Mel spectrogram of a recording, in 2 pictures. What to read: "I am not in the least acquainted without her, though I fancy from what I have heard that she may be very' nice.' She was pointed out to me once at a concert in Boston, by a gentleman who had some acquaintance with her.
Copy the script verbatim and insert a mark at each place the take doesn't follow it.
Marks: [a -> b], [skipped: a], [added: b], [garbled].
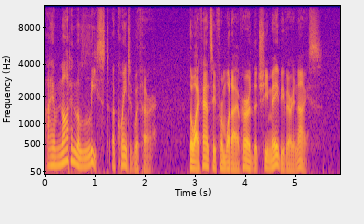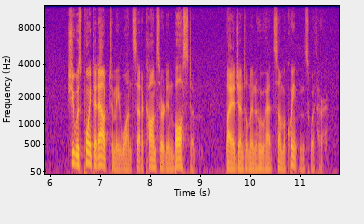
"I am not in the least acquainted [without -> with] her, though I fancy from what I have heard that she may be very' nice.' She was pointed out to me once at a concert in Boston, by a gentleman who had some acquaintance with her.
